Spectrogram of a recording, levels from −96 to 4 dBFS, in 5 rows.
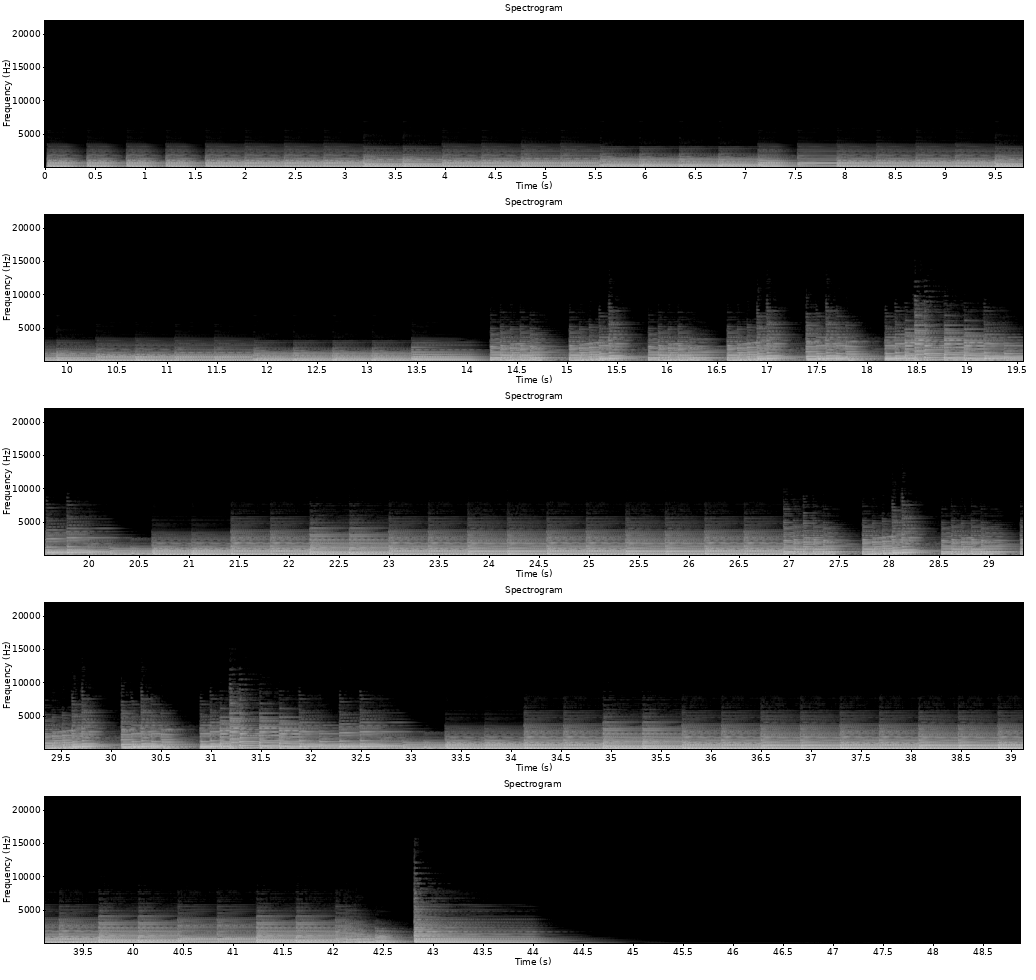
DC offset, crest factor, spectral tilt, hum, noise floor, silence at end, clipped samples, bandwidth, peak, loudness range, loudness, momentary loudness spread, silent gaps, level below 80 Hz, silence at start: under 0.1%; 16 dB; -9 dB/octave; none; under -90 dBFS; 4.6 s; under 0.1%; 6.8 kHz; -12 dBFS; 4 LU; -28 LUFS; 6 LU; none; -52 dBFS; 0 s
